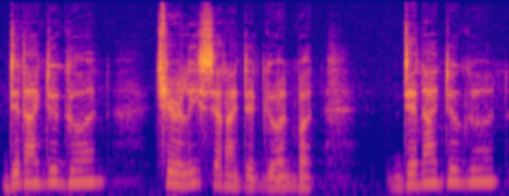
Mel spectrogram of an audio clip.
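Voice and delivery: high-pitched, tentative character voice; nervous. A narrator's reading. Nix asks Twilight about her grades, nervous. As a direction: ask hesitantly, voice lifted. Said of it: "Nix asked nervously".

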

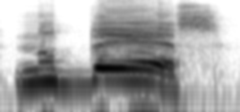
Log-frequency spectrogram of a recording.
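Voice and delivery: loud, high whining plea; pleading. A narrator's reading. Little sister begs her refusing brother, whining. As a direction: whine his name insistently.

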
